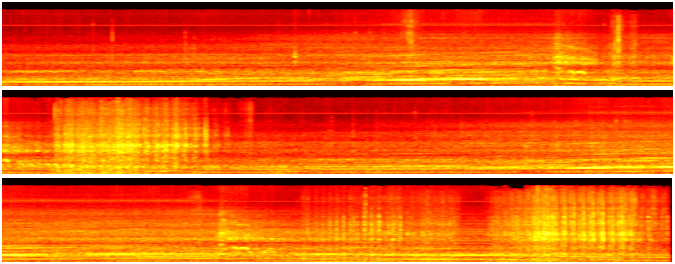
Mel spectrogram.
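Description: Car engine heard from inside the cabin on a track lap, its pitch rising as it accelerates and falling as it lifts off, several times over. There are two short bursts of rushing noise, about seven seconds in and again near the end.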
